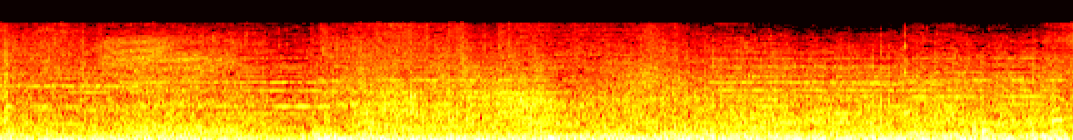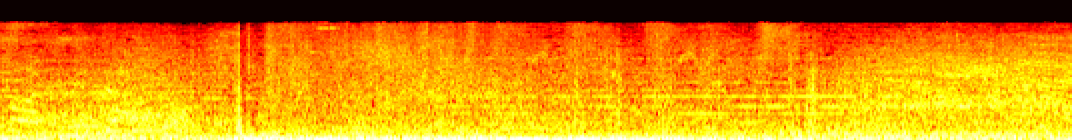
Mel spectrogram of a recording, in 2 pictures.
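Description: Explosive spells Bombarda and Confringo cast in Hogwarts Legacy, loud booming blasts and crashes one after another over a dense, continuous battle din.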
